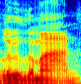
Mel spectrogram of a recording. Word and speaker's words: Lululemon: wilson of lululemon right he called it lulumon we've all been saying it wrong and and you know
